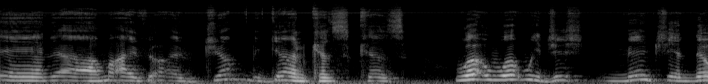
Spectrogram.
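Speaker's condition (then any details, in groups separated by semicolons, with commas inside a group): Cerebral palsy; from birth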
